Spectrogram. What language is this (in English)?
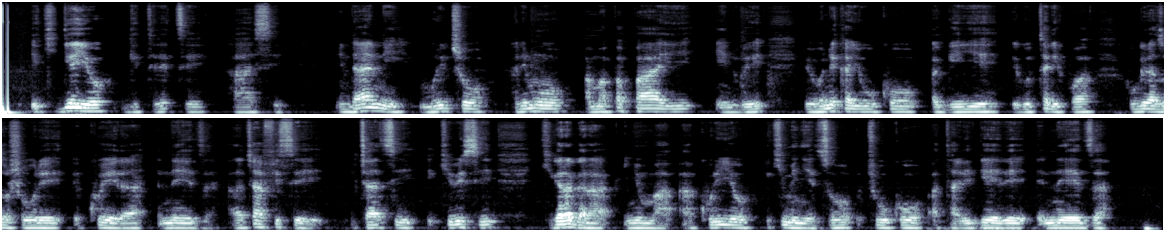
Rundi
